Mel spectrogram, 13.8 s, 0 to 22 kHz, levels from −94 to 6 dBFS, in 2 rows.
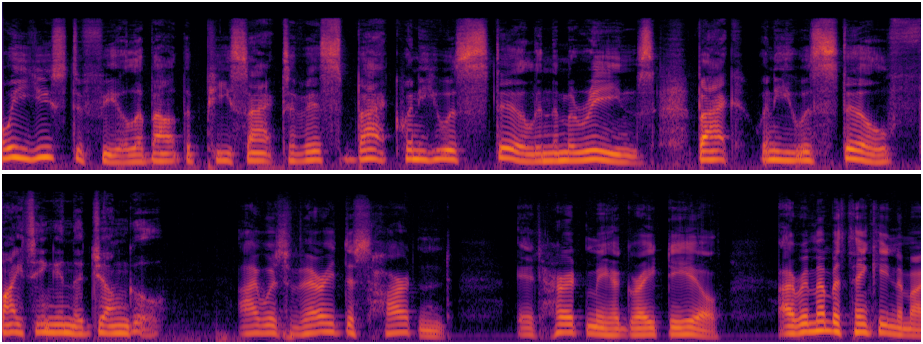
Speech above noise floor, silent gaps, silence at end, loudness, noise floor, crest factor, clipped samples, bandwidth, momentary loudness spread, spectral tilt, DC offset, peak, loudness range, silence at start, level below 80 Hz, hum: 27 dB; none; 0 s; -30 LUFS; -57 dBFS; 20 dB; under 0.1%; 16 kHz; 9 LU; -5 dB/octave; under 0.1%; -10 dBFS; 5 LU; 0 s; -60 dBFS; none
